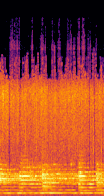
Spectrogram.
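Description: Bells of a small Normandy village church near Caen ring during wartime. Their resonant tone is sustained, with a couple of fresh strikes swelling over the ongoing hum.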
